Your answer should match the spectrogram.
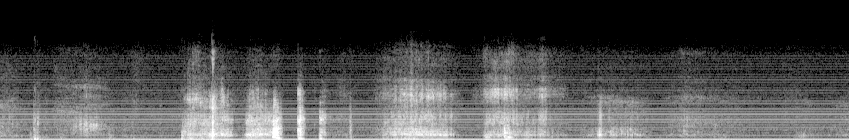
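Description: Steady electrical mains hum, with fabric rustling and a few short knocks and bumps as a sweatshirt is pulled on over the head, busiest about two to three seconds in.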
